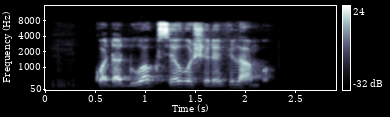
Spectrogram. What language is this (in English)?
Taita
